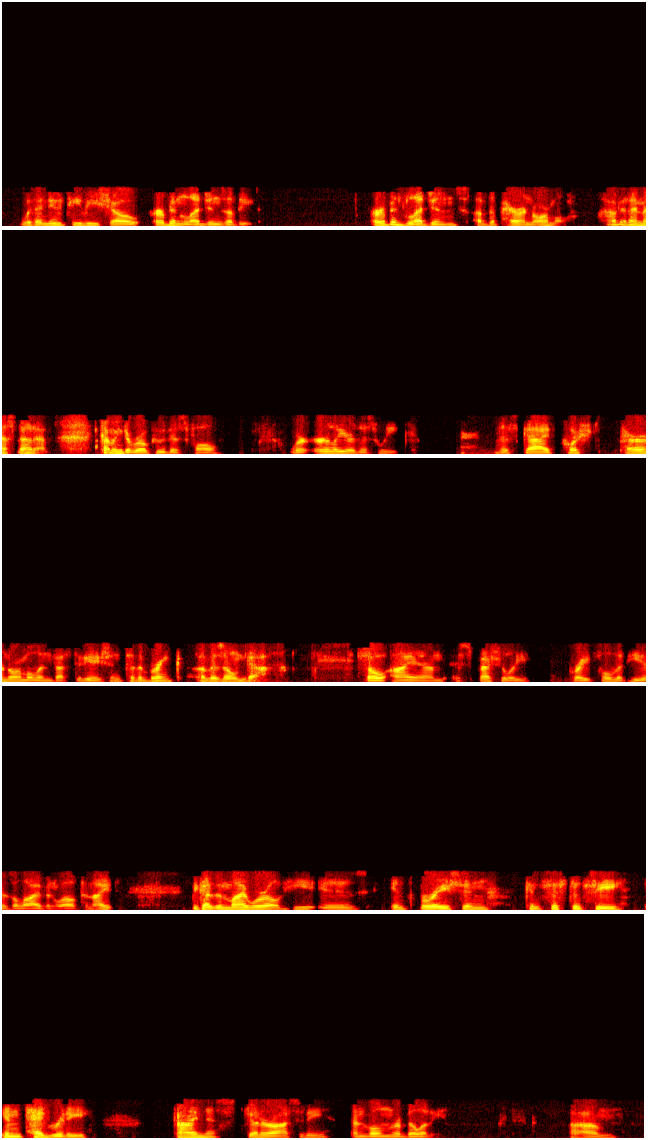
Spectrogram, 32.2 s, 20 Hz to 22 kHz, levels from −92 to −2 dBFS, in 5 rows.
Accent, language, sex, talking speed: American, English, male, 125 wpm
